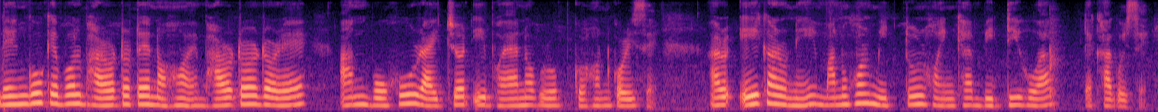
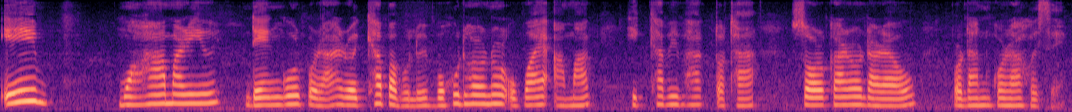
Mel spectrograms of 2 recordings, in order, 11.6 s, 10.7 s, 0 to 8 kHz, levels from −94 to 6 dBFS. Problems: constant background noise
